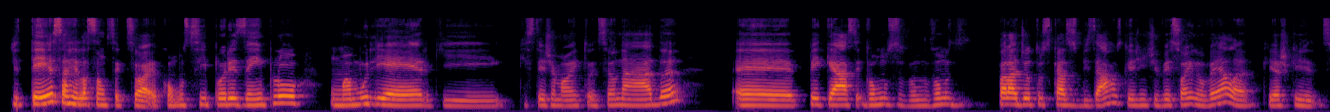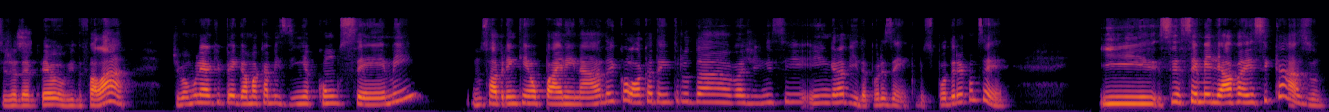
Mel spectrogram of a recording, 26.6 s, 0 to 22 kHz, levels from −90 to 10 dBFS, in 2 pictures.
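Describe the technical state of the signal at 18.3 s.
At 18.3 s the speech signal is intact, with no fault to be heard at that moment.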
